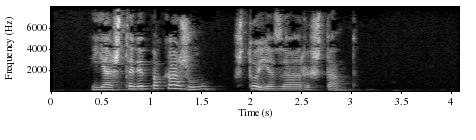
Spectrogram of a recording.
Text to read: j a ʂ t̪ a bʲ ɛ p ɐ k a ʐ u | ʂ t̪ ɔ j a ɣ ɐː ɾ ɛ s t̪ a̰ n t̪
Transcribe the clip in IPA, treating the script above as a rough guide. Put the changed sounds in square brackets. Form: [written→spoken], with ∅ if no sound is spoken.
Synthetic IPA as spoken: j a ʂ t̪ a bʲ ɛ p ɐ k a ʐ u | ʂ t̪ ɔ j a [ɣ→z] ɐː ɾ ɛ [s→ʂ] t̪ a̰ n t̪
